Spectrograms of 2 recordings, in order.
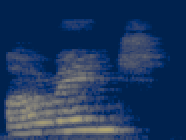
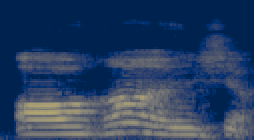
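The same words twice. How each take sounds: First: "Orange" pronounced the English way; English "Orange", lifted at the end; English pronunciation. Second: "orange" pronounced the French way; French "orange": throaty r, nasal second vowel; French pronunciation. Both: Shown as a demonstration. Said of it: "Just the pronunciation is different".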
